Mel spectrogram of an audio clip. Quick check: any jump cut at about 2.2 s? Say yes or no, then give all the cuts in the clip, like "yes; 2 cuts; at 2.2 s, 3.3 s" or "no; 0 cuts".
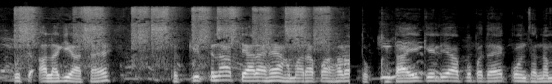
no; 1 cut; at 3.5 s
